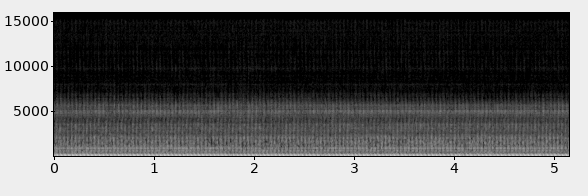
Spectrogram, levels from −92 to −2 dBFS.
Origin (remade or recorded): remade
